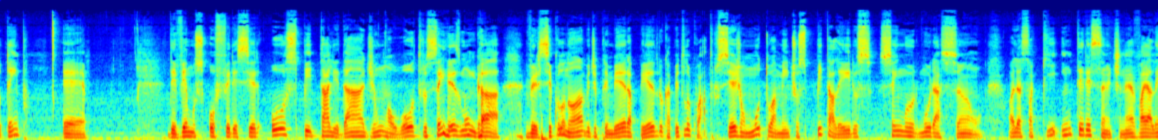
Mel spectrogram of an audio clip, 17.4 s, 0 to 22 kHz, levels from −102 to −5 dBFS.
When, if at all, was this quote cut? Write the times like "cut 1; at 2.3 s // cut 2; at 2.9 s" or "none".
none

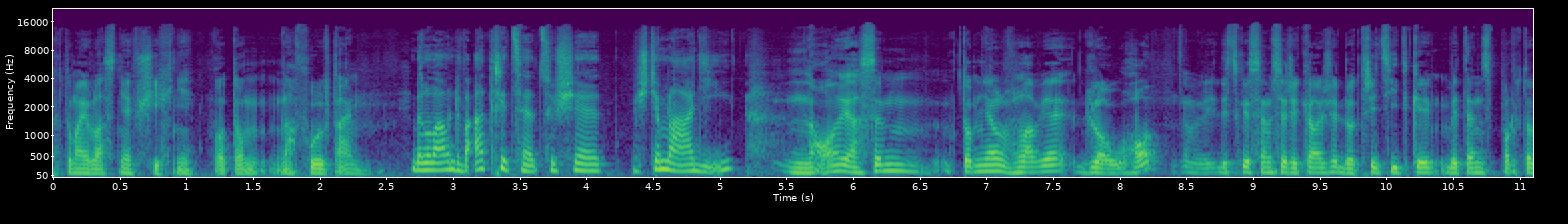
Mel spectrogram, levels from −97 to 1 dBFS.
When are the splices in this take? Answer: cut 1; at 2.6 s

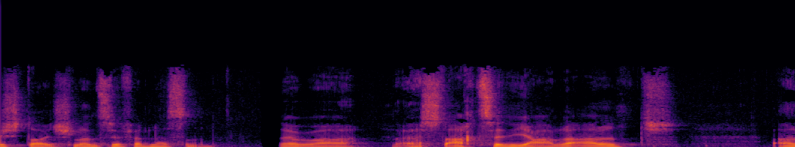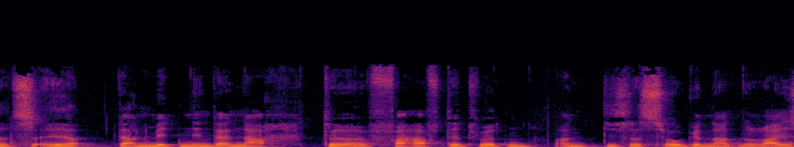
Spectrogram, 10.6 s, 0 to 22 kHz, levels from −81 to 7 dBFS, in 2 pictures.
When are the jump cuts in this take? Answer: cut 1; at 1.7 s

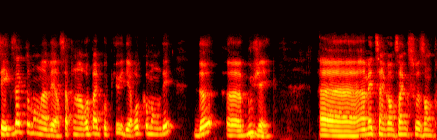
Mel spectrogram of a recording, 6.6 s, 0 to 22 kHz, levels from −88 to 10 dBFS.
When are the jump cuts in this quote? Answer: none

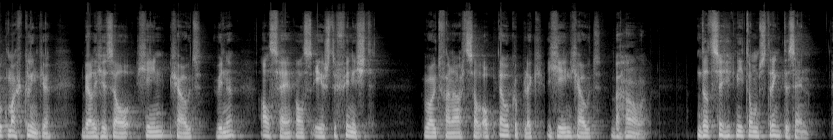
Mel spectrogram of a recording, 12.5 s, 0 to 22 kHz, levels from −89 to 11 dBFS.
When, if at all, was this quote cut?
cut 1; at 8.2 s

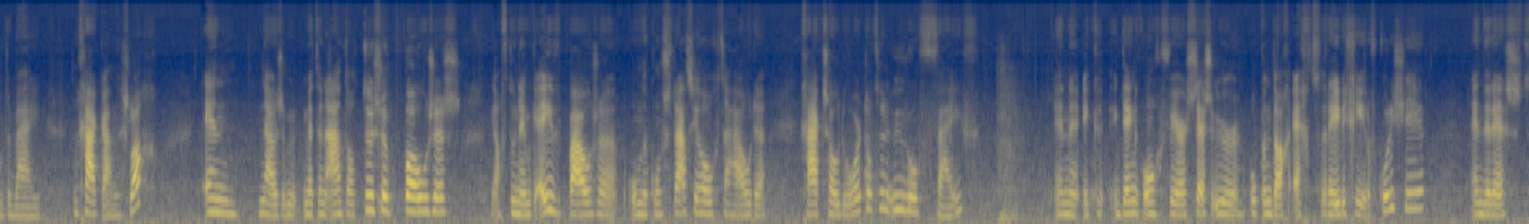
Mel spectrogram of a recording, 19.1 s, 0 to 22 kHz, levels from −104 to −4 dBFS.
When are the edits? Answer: cut 1; at 11.6 s

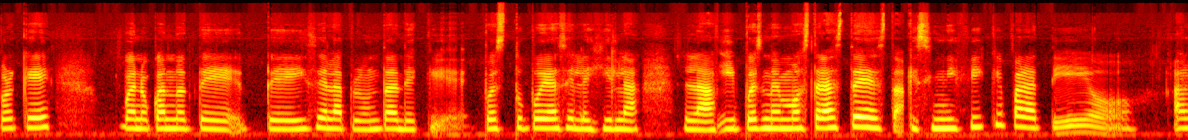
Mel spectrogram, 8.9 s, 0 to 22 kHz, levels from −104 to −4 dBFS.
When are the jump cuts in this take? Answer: cut 1; at 5.4 s // cut 2; at 6.8 s

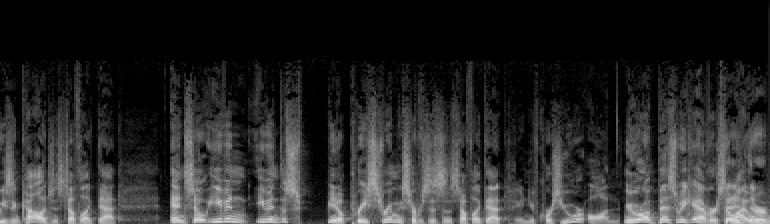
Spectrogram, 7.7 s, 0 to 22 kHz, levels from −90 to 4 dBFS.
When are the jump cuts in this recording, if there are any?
cut 1; at 5.2 s // cut 2; at 6.2 s

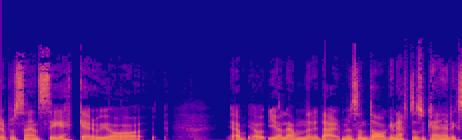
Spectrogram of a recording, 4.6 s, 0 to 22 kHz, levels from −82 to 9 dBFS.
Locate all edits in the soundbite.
cut 1; at 2.4 s

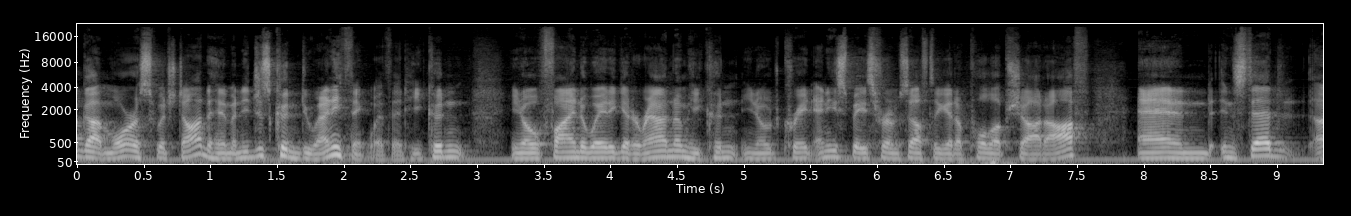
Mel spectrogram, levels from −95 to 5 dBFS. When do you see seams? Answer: none

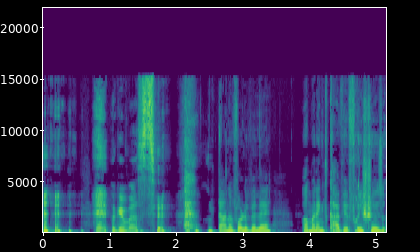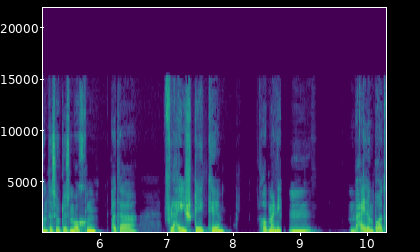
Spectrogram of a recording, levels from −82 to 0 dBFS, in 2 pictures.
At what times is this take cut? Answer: cut 1; at 6.1 s // cut 2; at 8.7 s

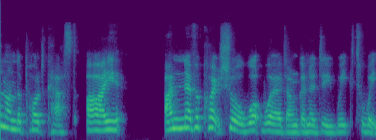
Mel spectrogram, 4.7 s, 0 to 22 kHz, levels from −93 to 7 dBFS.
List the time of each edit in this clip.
none

